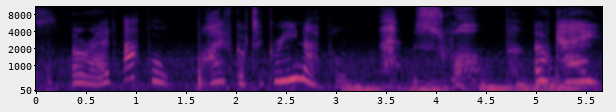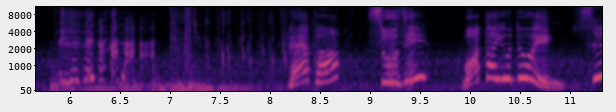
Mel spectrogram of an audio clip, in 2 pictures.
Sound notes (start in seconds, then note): 3.6 whispering; 5.8 both giggle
